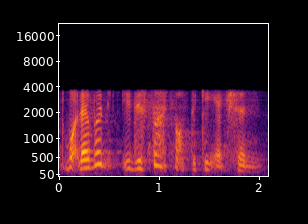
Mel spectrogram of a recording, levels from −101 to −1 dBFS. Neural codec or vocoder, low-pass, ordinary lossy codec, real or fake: codec, 16 kHz, 6 kbps, DAC; 3.6 kHz; none; fake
